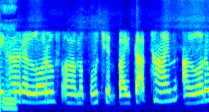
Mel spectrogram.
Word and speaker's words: Mapuche: Were the Maputo, can I pronounce it? – Mapuche. – Mapuche. Were the Mapuche...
